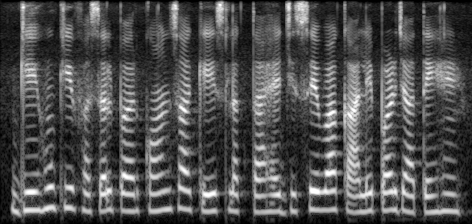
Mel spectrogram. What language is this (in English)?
Hindi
